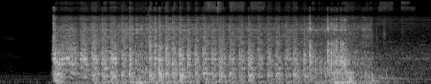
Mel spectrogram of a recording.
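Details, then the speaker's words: 1991 Ford F-350 after a 7.3 Powerstroke diesel swap, fuel filter just pre-filled: quick rhythmic starter cranking, about four beats a second, never catches or fires; cranks but won't start, suspected not getting fuel. "yeah it's not getting you w't then Crank It Again crank it I don't think he's getting fuel"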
